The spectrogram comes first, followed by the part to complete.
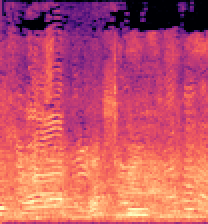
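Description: Crowd chatter in a large hall, with many adults and children talking over each other and no single voice standing out.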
